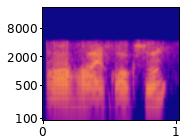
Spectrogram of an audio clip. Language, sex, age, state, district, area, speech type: Assamese, male, 18-30, Assam, Dhemaji, rural, conversation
